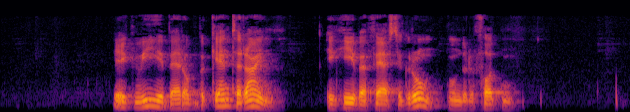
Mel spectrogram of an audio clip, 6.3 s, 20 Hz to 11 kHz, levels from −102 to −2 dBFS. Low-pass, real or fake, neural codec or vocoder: 7.2 kHz; real; none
